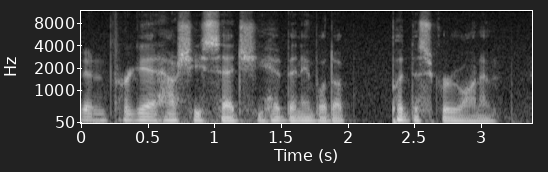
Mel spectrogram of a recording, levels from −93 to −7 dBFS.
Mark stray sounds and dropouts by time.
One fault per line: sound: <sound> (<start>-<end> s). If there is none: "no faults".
no faults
